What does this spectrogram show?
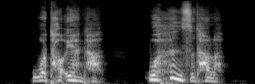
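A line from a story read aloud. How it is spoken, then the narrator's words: Resolute, resentful declaration. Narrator (Chinese): 瑞德斩钉截铁的，甚至有些怨怒的断定道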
